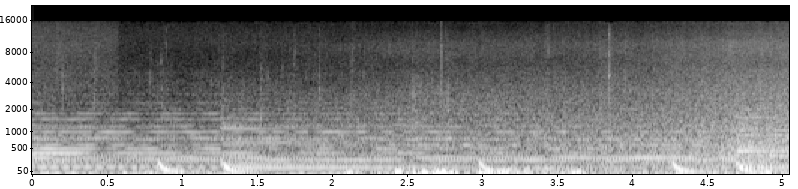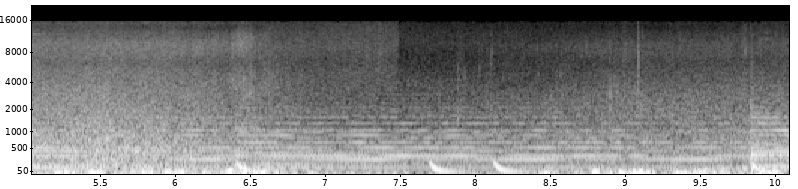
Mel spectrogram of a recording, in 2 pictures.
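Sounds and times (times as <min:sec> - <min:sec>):
calm sustained musical drone: 0:00.0 - 0:10.0
gentle waves lapping: 0:00.0 - 0:10.0.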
